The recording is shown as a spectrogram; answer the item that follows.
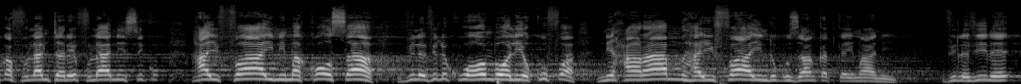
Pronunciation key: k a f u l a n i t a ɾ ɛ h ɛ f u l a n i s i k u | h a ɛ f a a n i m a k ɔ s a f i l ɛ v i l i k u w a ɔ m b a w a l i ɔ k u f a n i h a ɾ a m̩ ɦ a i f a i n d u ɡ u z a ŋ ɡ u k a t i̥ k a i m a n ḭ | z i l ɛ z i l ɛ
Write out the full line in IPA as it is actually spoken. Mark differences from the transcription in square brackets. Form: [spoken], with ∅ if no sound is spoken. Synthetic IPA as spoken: k a f u l a n i t a ɾ ɛ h ɛ f u l a n i s i k u | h a [i] f a [i] n i m a k ɔ s a [v] i l ɛ v i l [ɛ] k u w a ɔ m b a w a l i ɔ k u f a n i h a ɾ a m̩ ɦ a i f a i n d u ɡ u z a ŋ ɡ u k a t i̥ k a i m a n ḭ | [v] i l ɛ [v] i l ɛ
